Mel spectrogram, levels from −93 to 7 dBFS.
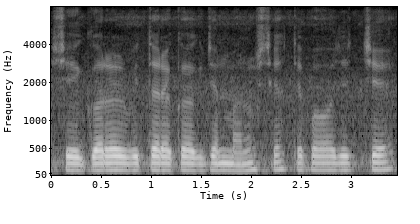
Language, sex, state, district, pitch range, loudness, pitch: Bengali, male, Assam, Hailakandi, 115-120 Hz, -16 LUFS, 120 Hz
